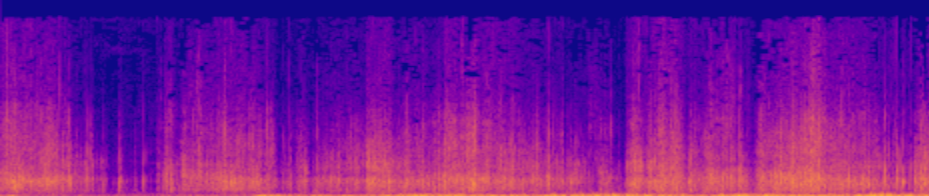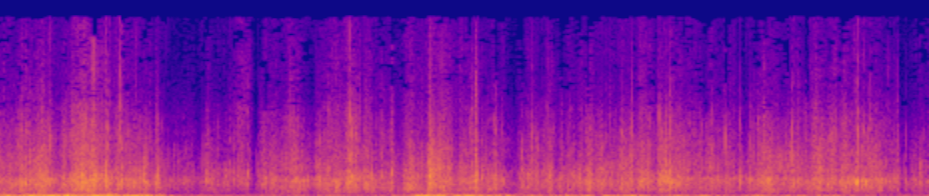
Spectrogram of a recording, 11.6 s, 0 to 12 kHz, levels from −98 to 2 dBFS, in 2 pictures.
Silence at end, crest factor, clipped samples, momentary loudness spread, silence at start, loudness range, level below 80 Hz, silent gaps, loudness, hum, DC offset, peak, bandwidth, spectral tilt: 0 s; 18 dB; under 0.1%; 11 LU; 0 s; 5 LU; -28 dBFS; none; -30 LUFS; none; under 0.1%; -8 dBFS; 10.5 kHz; -5 dB/octave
